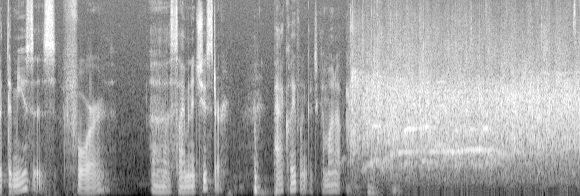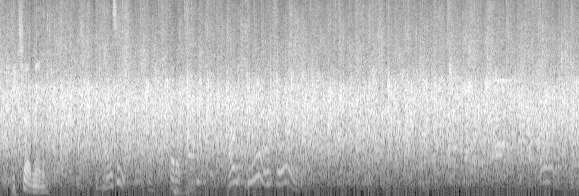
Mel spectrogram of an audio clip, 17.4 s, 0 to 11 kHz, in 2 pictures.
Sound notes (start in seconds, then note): 5.2 applause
